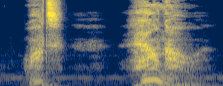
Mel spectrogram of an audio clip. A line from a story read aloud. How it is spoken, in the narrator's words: hissed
